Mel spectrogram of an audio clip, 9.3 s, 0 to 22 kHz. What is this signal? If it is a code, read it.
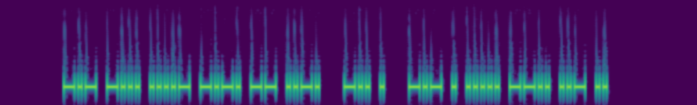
Morse code, heard as a keyed tone, about 25 wpm, 700 Hz. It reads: KB4CMF DE KE5ZUI
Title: USA Callsign DE Callsign 25wpm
